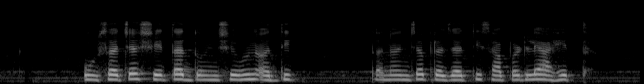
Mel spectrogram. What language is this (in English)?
Marathi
